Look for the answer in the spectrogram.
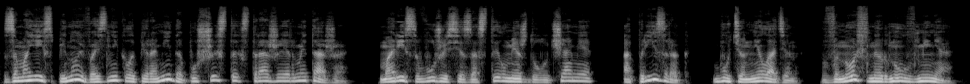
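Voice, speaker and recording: Male storybook narrator, mid-pitched and husky, expressive, dry close recording. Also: normal speed, few pauses, no echo.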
